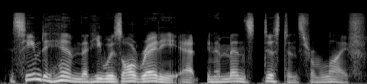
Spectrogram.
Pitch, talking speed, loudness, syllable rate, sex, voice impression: 130 Hz, 230 wpm, -19 LUFS, 6.1 syllables/s, male, masculine, very adult-like, slightly thick, slightly fluent, slightly refreshing, sincere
